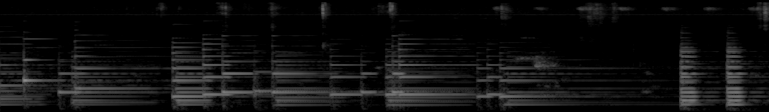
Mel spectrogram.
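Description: Background piano music: a gentle melody of single struck notes that ring and die away. It thins out and almost stops for a moment, then picks up again shortly before the end.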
